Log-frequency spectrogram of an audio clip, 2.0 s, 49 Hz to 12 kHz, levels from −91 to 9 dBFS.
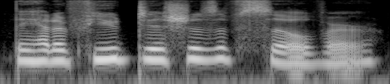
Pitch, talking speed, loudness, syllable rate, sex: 225 Hz, 215 wpm, -16 LUFS, 5.1 syllables/s, female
